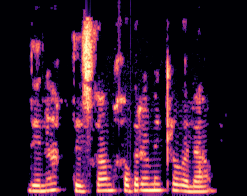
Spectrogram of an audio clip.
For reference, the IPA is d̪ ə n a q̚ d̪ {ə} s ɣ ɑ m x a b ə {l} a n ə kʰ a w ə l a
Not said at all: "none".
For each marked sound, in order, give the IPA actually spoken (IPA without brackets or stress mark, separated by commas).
ə, ɾ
